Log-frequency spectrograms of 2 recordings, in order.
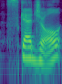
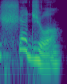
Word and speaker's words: schedule: the next one is schedule in the US with that hard C but in British English maybe you guys are aware they say sh schedule so fancy um can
